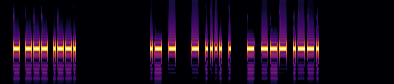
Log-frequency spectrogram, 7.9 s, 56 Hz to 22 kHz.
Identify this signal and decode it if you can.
Morse code, heard as a keyed tone, about 26 wpm, 700 Hz. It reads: TOP AT THE TOP
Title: Speed-Racing - Sets of 3 Words 22wpm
